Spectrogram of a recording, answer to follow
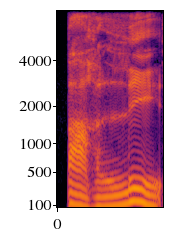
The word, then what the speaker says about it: parlez: And then you pronounce it parler. So phonetically, it is exactly the same form as the infinitive, but you need to write it like that.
